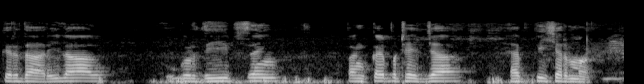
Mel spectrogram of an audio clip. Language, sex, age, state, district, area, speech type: Punjabi, male, 30-45, Punjab, Mansa, urban, spontaneous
